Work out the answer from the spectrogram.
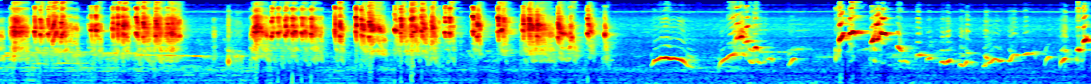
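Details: Gacor song of a white-rumped shama. It opens with six seconds of harsh, buzzy, scratchy chatter, then turns to clear whistled notes that swoop up and down in short arcs, with brief high chips.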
